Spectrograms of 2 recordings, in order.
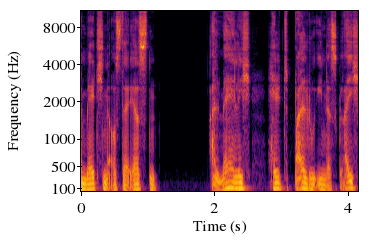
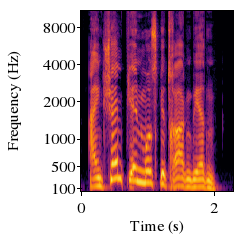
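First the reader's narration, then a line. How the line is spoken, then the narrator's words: Calling upward. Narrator (German): ruft Ugur zu ihm hoch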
